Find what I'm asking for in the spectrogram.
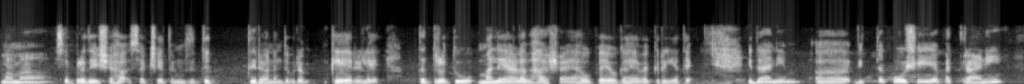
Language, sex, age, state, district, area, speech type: Sanskrit, female, 18-30, Kerala, Thiruvananthapuram, urban, spontaneous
